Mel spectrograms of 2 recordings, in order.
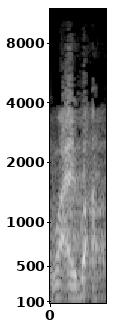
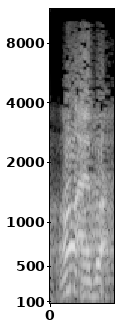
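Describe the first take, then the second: First: Said in the usual way. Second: واعي بقى said louder, pressing the word واعي; emphatic repeat. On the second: Retold or imitated. Husband convincing himself to do the dishes, emphatic repeat. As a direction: hammer home واعي بقى the second time.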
